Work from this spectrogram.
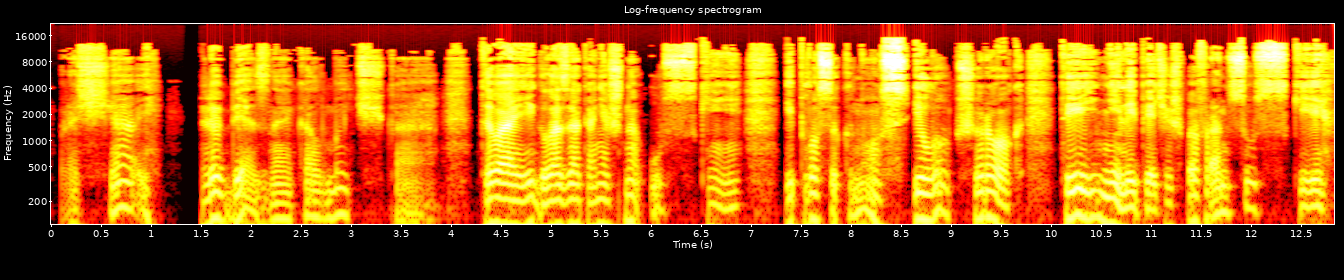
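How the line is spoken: Muttering. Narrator (Russian): Очко бормоча

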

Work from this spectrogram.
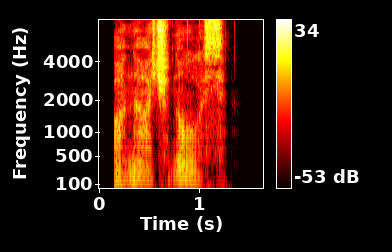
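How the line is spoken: Uncle's whisper. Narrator (Russian): шепот дяди

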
